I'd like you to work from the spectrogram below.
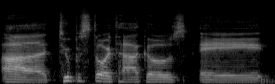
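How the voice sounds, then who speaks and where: A middle-aged man with a Cleveland accent chats loosely on a podcast, swearing and laughing often. His voice is bright and forward. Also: fairly low pitch, slow, smooth. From Cleveland, Ohio. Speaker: podcast co-host. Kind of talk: casual chat.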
